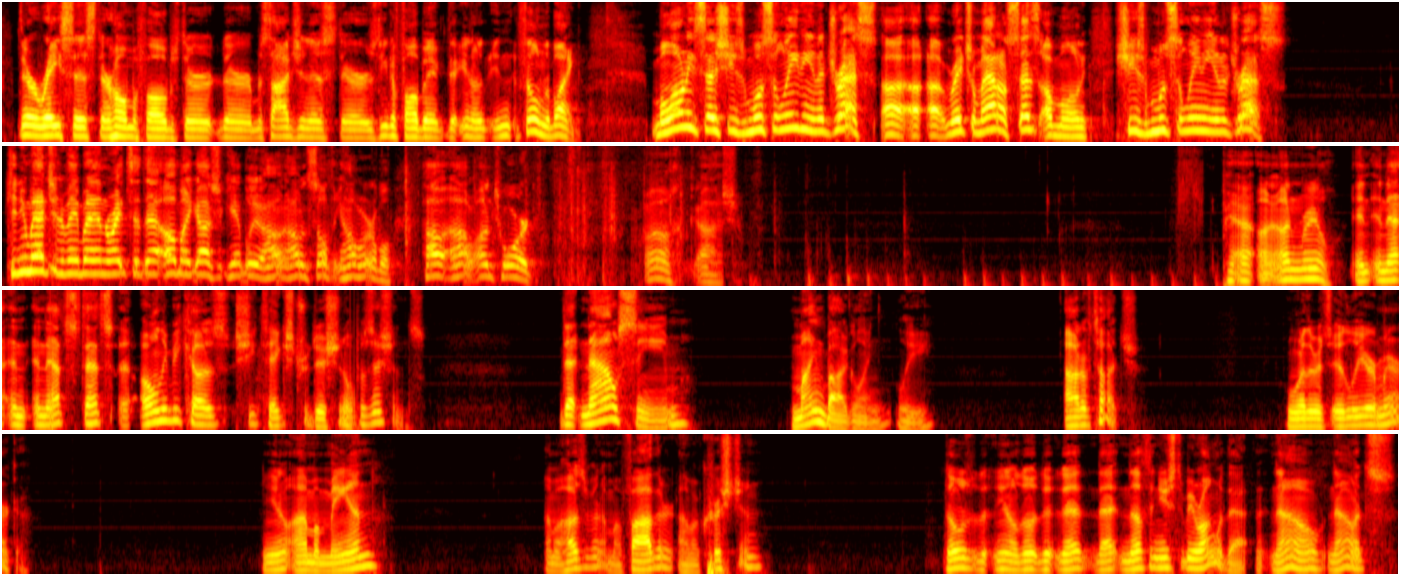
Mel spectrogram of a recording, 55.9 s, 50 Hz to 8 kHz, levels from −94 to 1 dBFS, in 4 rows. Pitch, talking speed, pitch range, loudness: 145 Hz, 130 wpm, 125-200 Hz, -25 LUFS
